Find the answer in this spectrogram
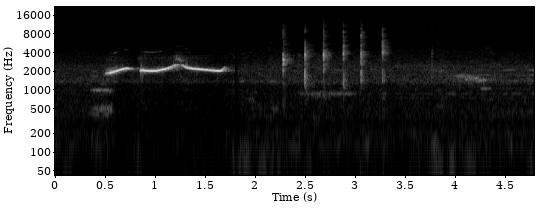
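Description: A rose-ringed parakeet gives one long, smooth, slightly wavering whistle, then six sharp, loud chirps in quick succession, about five per second.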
